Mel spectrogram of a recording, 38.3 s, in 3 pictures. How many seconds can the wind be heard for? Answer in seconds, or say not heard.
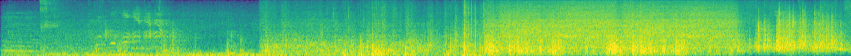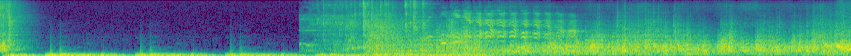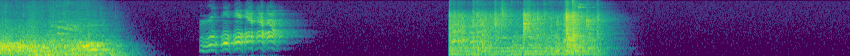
27 s.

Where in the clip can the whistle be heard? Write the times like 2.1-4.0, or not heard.
not heard.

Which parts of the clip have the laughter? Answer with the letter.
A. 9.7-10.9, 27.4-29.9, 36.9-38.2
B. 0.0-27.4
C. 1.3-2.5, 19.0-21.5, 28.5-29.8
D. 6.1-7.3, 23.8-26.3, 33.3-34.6
C.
